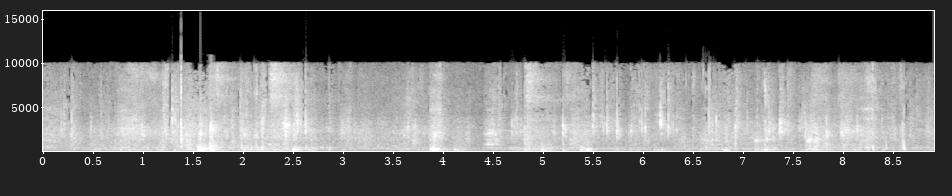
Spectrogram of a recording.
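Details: American Staffordshire Terrier (Amstaff) puppies, born 11.08.2009 and filmed 08.11.2009, give short squeaky yelps and whimpers, with a brief higher cry early on, amid frequent scuffling, clattering thumps and rustling close by.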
